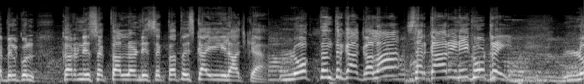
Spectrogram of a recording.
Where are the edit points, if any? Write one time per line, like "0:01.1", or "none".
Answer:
0:02.7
